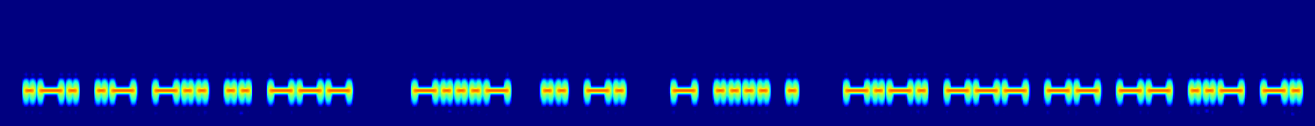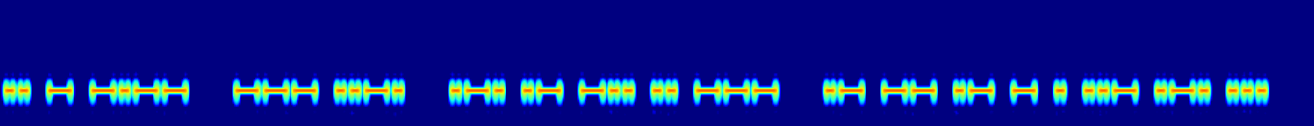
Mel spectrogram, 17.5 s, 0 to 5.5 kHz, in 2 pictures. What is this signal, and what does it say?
Morse code, heard as a keyed tone, about 25 wpm, 600 Hz. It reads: RADIO <BT> IN THE COMMUNITY OF RADIO AMATEURS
